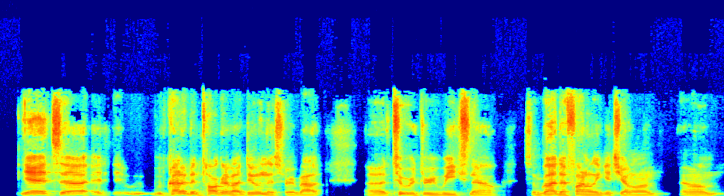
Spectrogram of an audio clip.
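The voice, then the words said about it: Stuffy, nasal voice. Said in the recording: “I sound a little stuffy, I'm getting over a cold, so I might sound a little nasally”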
